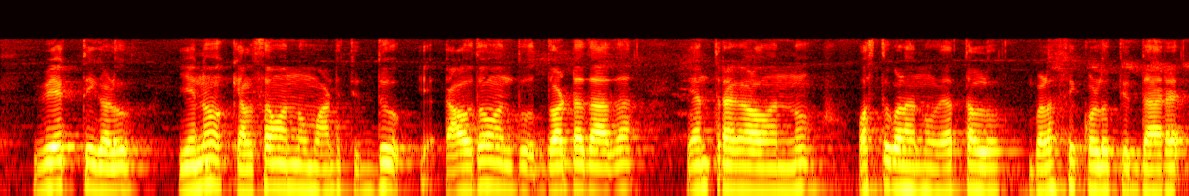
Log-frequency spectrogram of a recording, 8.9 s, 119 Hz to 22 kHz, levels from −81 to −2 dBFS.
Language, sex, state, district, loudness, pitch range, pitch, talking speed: Kannada, male, Karnataka, Koppal, -18 LUFS, 130-140 Hz, 130 Hz, 75 wpm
